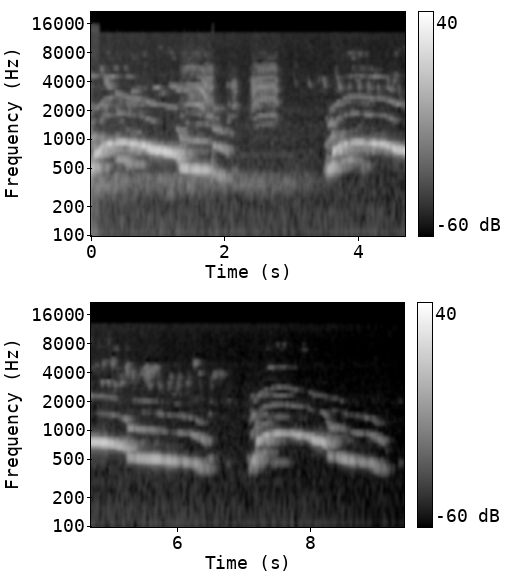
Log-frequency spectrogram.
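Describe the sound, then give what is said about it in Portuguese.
A dog howls three times in long, drawn-out cries that slide downward in pitch, separated by brief pauses, with the final howl shorter and quieter than the first two. “Uivava baixinho e os uivos iam diminuindo, tornavam-se quase imperceptíveis.”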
